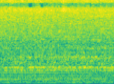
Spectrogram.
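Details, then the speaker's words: New Mira Sport air boost electric shower, just installed as a direct replacement, running with air boost pressed: a steady even hiss over a constant hum, slightly noisier but giving more pressure. Normal operation. "Right, this button here, press that, you get the little air boost. It's a little bit noisier, but you get a little bit more pressure."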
